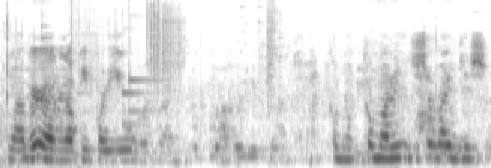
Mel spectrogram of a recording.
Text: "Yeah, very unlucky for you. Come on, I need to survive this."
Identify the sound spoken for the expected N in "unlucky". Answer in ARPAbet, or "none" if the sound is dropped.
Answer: N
